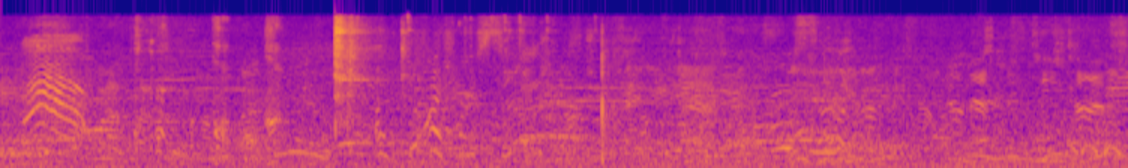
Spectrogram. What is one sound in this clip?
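Several men and women talk and call out across an open outdoor field.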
